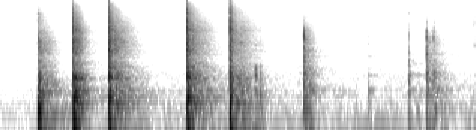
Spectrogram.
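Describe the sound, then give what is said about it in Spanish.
A hammer drives a nail into a piece of wood with a series of sharp, ringing strikes, several loud blows in an uneven rhythm, then lighter taps trailing off toward the end. No talking. “Yo creo que aquí todos hemos clavado alguna vez un clavo, ¿no?”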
